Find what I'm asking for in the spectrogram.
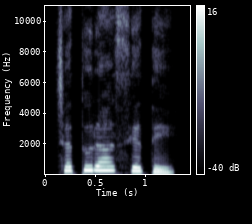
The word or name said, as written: ಚತುರಾಸ್ಯತೆ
